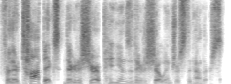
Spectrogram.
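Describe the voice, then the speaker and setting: A man's voice: medium pitch, animated, quick pace, pushed and bright, no room sound. A man giving an informal workshop as a writing coach, explaining with examples and often checking in with the listener. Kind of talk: informal instructional presentation.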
